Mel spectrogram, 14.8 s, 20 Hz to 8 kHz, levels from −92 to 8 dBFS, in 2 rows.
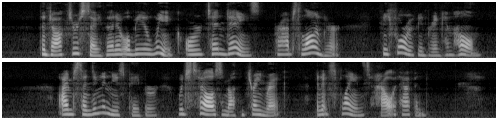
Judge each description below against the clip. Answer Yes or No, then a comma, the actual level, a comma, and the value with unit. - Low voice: No, high, 230 Hz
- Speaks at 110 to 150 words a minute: Yes, average, 145 wpm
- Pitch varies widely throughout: No, average, 4.2 semitones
